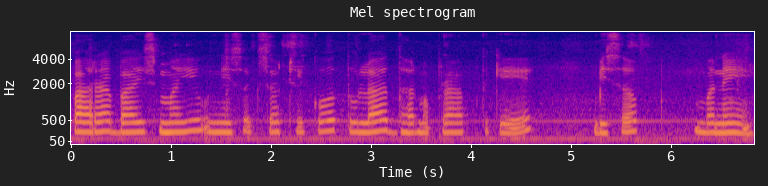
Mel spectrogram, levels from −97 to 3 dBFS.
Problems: none marked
